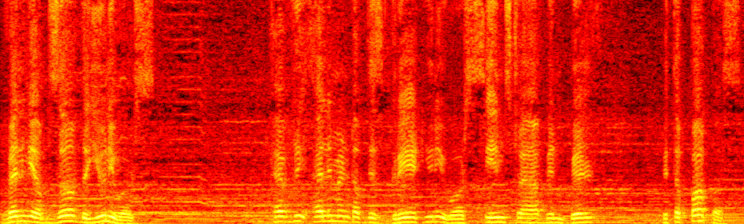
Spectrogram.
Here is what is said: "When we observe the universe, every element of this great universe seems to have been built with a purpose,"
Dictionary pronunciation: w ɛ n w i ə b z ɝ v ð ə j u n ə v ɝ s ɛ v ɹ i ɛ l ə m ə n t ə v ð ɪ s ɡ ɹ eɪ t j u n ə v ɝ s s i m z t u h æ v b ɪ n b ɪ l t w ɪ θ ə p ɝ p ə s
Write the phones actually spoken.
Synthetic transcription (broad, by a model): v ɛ n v i ə b z ɝ v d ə j u n ə v ɝ s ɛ v ɹ i ɛ l ə m ə n t ə v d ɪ s ɡ ɹ eɪ t j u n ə v ɝ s s i m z t u h æ v b ɪ n b ɪ l t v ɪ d ə p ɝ p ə s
